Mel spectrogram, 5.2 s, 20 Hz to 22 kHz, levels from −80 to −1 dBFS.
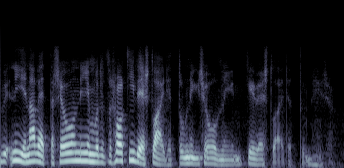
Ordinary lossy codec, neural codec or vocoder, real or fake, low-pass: MP3, 96 kbps; codec, 16 kHz, about 1 kbps, DyCAST, with the encoder's durations; fake; 7.2 kHz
